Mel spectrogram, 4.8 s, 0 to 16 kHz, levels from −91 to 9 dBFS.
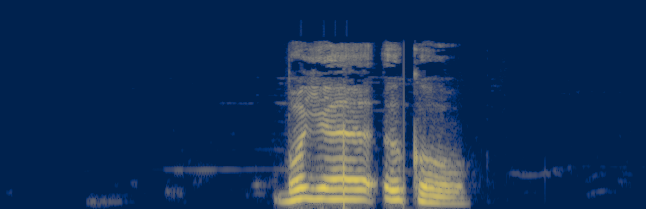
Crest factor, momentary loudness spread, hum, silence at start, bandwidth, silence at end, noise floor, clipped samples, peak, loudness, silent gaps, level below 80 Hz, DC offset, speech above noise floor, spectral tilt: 16 dB; 12 LU; none; 2.1 s; 7.6 kHz; 1.4 s; -80 dBFS; under 0.1%; 0 dBFS; -12 LUFS; none; -54 dBFS; under 0.1%; 70 dB; -7 dB/octave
